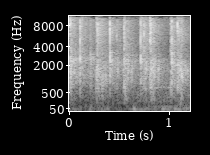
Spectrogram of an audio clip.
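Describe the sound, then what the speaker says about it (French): An audience at a Christian youth Sunday school gathering breaks into a brief, dense burst of steady clapping that sounds close and fairly loud. "On applaudit."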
